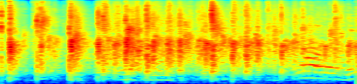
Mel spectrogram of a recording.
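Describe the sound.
Steady applause from an audience for the man who conceived the programme, a dense crackle of many hands clapping at a fairly loud level, with voices calling out and talking over it toward the end.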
